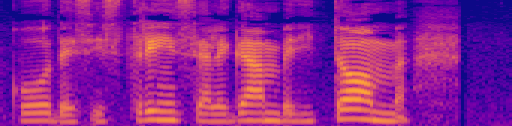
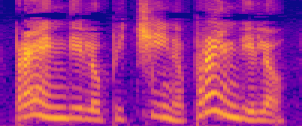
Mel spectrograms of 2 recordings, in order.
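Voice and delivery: loud, high coaxing shout; boy calling his dog into the water; urging call; 5 semitones higher, 8 dB louder than usual. Acted.

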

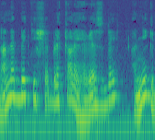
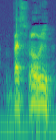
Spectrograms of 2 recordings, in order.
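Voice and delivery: louder barked order; gruff order; 10 dB louder than usual. Acted. Father roars at his son to row, gruff. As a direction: bark the order.

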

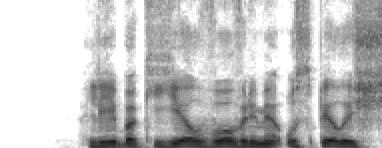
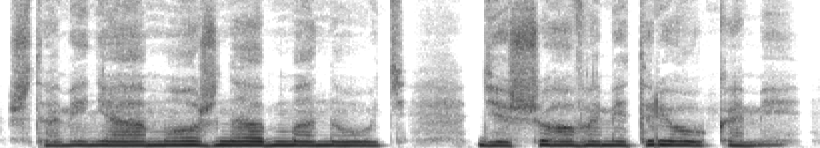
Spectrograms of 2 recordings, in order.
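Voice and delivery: slow, cold, eerie spirit voice; icy otherworldly voice; 6 semitones higher, 3 dB quieter, slower than usual. A narrator's reading. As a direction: greet the prince like a ghostly king. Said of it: "ледяным потусторонним голосом". (ледяной потусторонний голос)

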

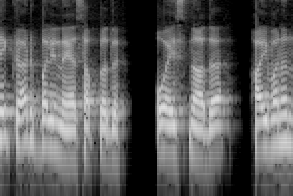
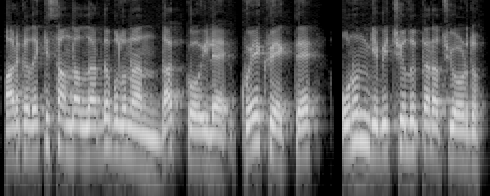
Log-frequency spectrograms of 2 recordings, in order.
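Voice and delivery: ordinary delivery, nothing marked

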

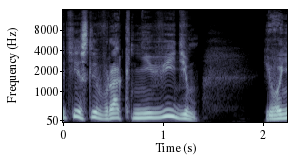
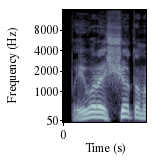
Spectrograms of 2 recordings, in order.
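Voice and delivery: ordinary delivery

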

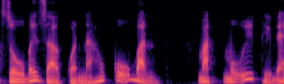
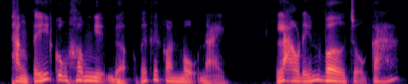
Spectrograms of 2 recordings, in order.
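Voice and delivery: ordinary delivery

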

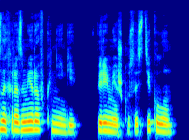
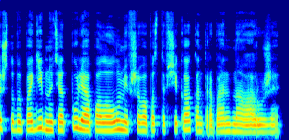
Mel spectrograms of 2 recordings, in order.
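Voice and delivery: ordinary delivery

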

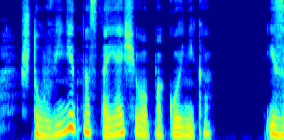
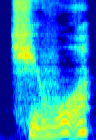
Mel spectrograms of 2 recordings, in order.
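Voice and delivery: croaked, disbelieving question; lightly acted hoarse "what?"; 3 semitones lower than usual. A narrator's reading. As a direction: voice suddenly gone husky with shock. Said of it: "осипшим голосом прохрипела Инна".

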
